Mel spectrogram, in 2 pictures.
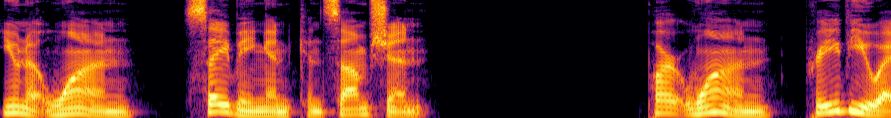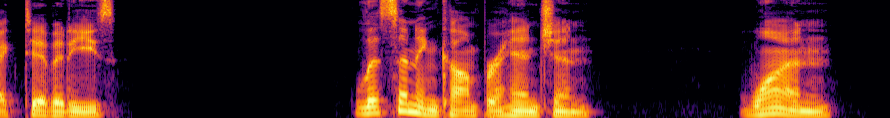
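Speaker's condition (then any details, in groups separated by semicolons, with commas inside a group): No condition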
